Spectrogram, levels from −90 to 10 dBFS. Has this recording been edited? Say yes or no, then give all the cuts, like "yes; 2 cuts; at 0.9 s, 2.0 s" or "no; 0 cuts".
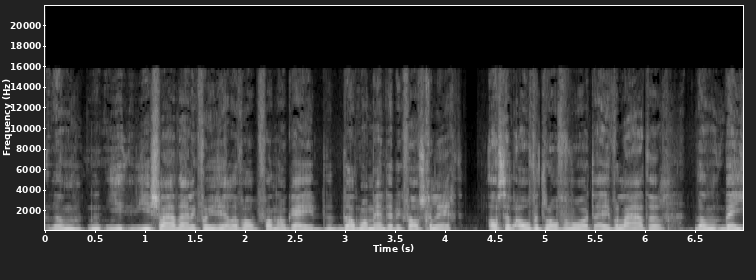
no; 0 cuts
